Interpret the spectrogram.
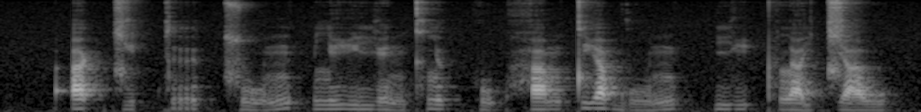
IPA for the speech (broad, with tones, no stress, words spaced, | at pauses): ʔa˥˩k̚t͡ɕi˨˩t̚ krɯ˥˩k̚ su˩˦n | liː˧je˨˩nkʰlɯ˦˥k̚ hu˨˩ʔ ha˧mti˥˩a̯bu˩˦n | ji˦˥ʔpʰla˨˩jt͡ɕa˧w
